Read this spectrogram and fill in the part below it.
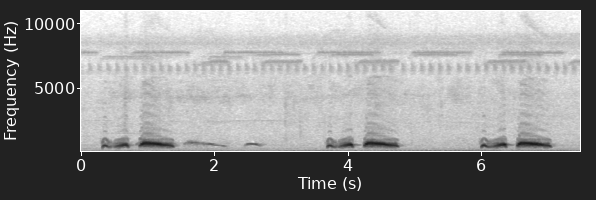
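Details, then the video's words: Spotted dove call used to lure birds for trapping: a two-part cooing phrase, a short note then a longer drawn-out coo, repeated three times about every three seconds, with a few softer trailing coos after the first phrase. "SUARA AMPUH TEKUKUR PIKAT"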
